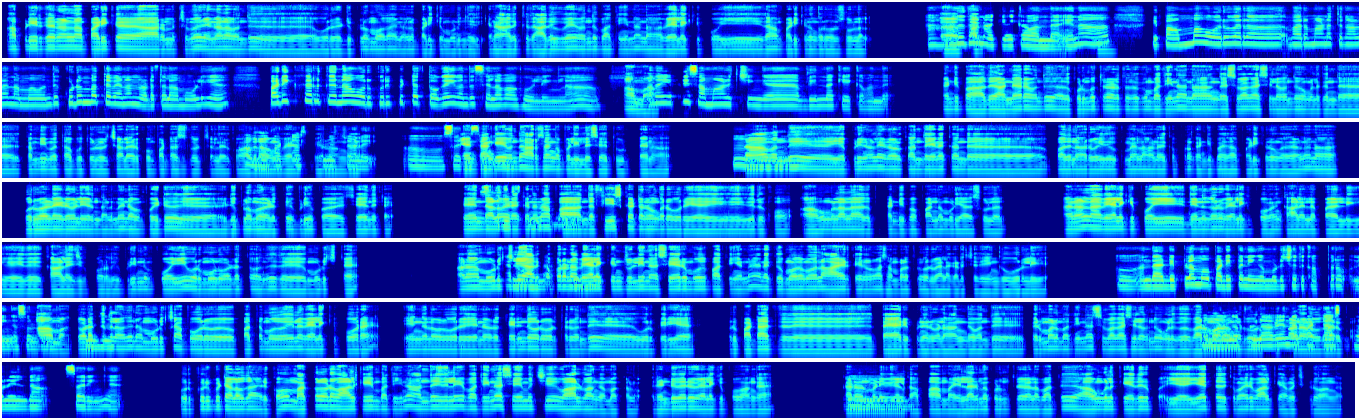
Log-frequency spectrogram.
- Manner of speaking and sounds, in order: drawn out: "போயி"; in English: "ஃபீஸ்"; drawn out: "பட்டாசு"
- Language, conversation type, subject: Tamil, podcast, குடும்பத்தின் எதிர்பார்ப்புகள் உங்கள் வாழ்க்கையை எவ்வாறு பாதித்தன?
